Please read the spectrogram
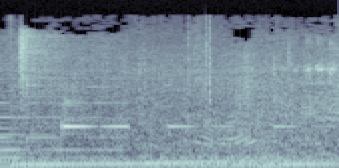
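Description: Vehicle engines running at low speed, a steady rumble, with a short high beep repeating three or four times, mixed with voices and music.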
